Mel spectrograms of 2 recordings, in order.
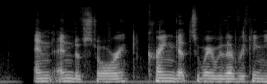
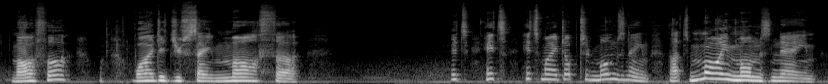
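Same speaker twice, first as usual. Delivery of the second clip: loud hammed-up movie outburst, pitched up; mock Martha shout; 4 semitones higher, 8 dB louder, slower than usual. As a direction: bellow it like the film's melodramatic hero. Acting out the Martha movie scene.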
